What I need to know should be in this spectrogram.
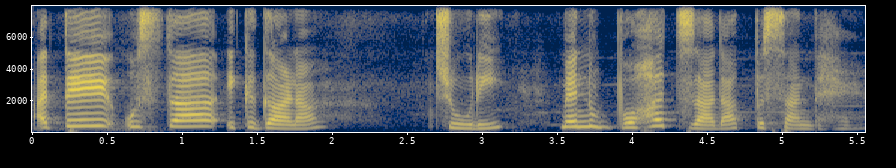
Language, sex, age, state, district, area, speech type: Punjabi, female, 18-30, Punjab, Hoshiarpur, rural, spontaneous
